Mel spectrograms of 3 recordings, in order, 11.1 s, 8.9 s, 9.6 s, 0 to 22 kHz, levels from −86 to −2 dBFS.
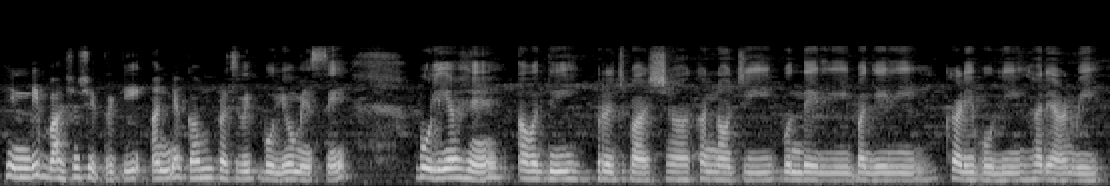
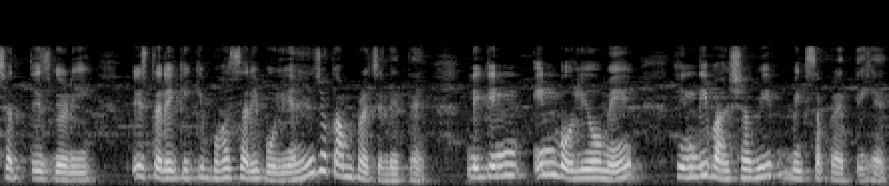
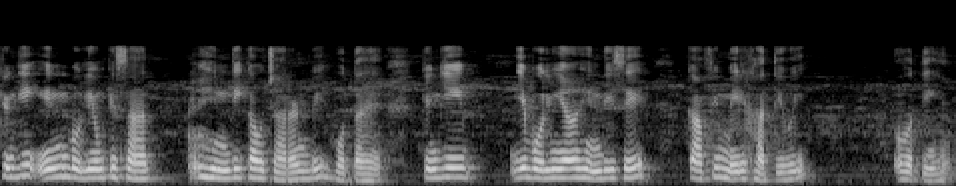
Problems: constant background noise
